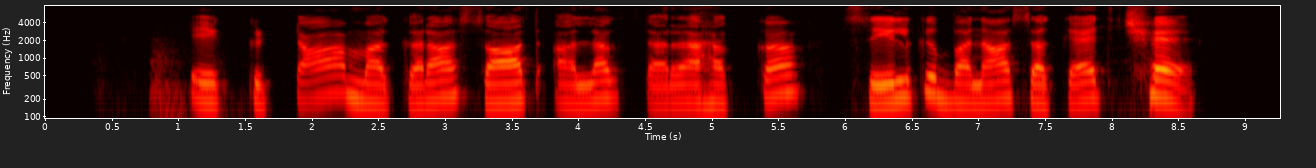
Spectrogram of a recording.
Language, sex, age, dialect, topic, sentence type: Maithili, male, 18-24, Bajjika, agriculture, statement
